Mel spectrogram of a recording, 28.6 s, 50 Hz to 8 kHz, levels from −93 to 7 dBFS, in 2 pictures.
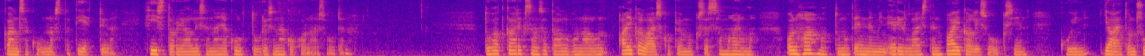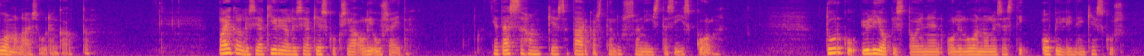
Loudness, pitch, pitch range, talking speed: -23 LUFS, 160 Hz, 150-175 Hz, 80 wpm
